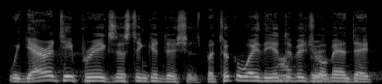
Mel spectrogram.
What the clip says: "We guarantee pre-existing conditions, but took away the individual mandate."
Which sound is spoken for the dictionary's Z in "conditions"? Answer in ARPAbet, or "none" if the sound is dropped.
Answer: Z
